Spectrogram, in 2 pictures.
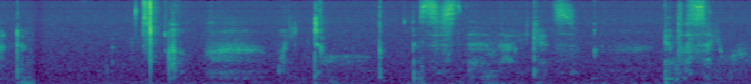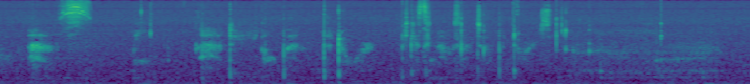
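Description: Close-miked soft whispering broken up by sharp wet mouth clicks and lip smacks; near the end a lollipop goes into the mouth and is sucked.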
